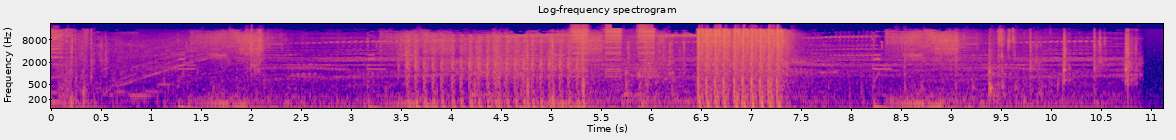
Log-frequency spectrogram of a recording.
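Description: Bursts of automatic gunfire in the PUBG Mobile battle-royale game crackle loudly and repeatedly over steady game ambience, with dense rapid volleys and sharp single shots running almost continuously.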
